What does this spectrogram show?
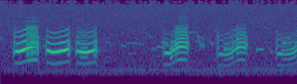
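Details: Three quick nasal notes from a marbled godwit, then softer, more drawn-out rising honks, over a steady low background hum.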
